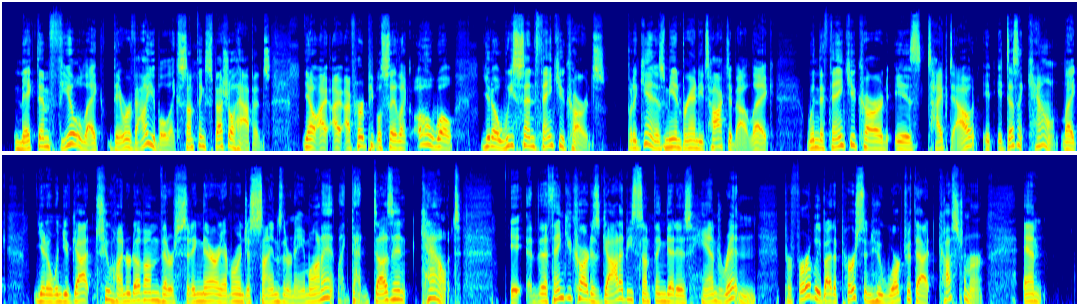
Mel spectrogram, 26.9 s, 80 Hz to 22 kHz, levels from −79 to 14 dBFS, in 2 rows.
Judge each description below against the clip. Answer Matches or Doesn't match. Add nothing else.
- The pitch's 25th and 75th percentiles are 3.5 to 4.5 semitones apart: Matches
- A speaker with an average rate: Doesn't match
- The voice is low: Doesn't match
